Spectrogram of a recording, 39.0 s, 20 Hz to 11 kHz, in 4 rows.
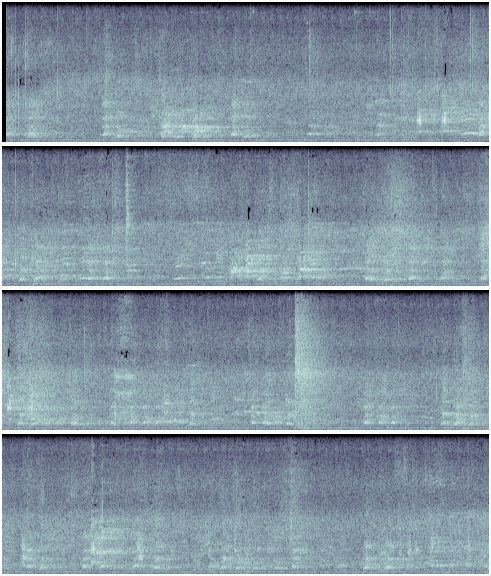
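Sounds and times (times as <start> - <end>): dogs barking and yipping: 0.1 - 1.0, 2.0 - 5.3, 7.4 - 12.3, 14.2 - 25.4, 26.7 - 27.6, 28.2 - 32.7, 33.4 - 35.5, 36.4 - 37.3.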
